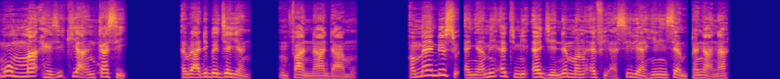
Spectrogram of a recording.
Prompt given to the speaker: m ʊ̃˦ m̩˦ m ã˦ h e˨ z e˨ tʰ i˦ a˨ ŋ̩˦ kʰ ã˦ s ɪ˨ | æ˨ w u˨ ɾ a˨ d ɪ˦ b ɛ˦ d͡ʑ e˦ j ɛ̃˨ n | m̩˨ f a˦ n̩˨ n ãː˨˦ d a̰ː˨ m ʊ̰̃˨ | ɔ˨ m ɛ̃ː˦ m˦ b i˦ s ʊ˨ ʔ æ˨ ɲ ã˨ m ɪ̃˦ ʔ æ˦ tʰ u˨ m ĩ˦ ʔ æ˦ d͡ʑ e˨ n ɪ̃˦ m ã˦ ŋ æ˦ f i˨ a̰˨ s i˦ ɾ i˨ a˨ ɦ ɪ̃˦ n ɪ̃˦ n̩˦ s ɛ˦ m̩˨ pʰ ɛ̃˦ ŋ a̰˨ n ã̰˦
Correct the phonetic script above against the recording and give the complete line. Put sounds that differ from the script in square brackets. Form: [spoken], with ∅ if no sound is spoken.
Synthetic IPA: m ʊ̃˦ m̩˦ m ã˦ h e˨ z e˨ [kʰ] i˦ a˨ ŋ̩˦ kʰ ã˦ s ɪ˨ | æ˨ w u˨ ɾ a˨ d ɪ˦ b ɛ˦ d͡ʑ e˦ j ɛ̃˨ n | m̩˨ f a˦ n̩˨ n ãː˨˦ d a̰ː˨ m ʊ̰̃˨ | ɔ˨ m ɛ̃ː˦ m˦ b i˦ s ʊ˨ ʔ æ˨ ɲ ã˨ m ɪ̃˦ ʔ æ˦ tʰ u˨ m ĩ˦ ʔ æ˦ d͡ʑ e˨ n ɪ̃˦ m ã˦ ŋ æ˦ f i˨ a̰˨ s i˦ ɾ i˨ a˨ ɦ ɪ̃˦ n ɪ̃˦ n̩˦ s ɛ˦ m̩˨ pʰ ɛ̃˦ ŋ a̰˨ n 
